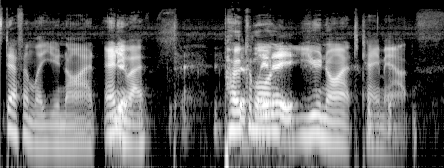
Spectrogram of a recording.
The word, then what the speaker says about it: Pokémon Unite: I've been thinking about this game for so long, and also, fun note, pronouncing it wrong for so long. Pokemon Unite came out instead of Pokemon Unity, which I was calling it for about a year.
